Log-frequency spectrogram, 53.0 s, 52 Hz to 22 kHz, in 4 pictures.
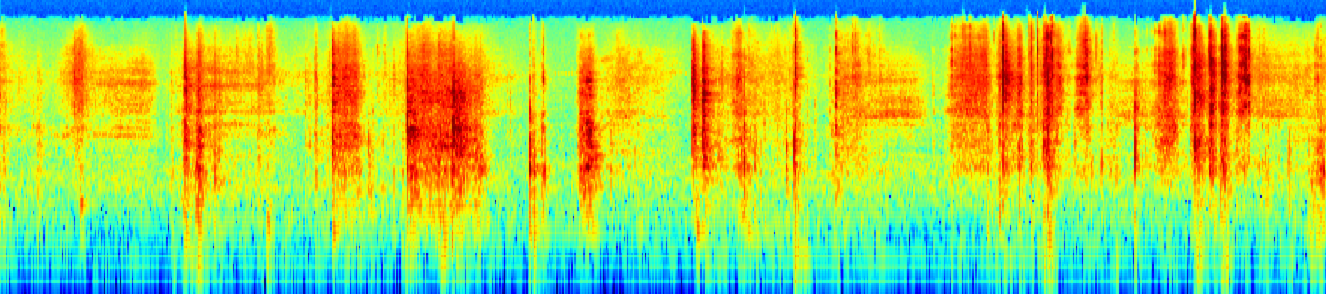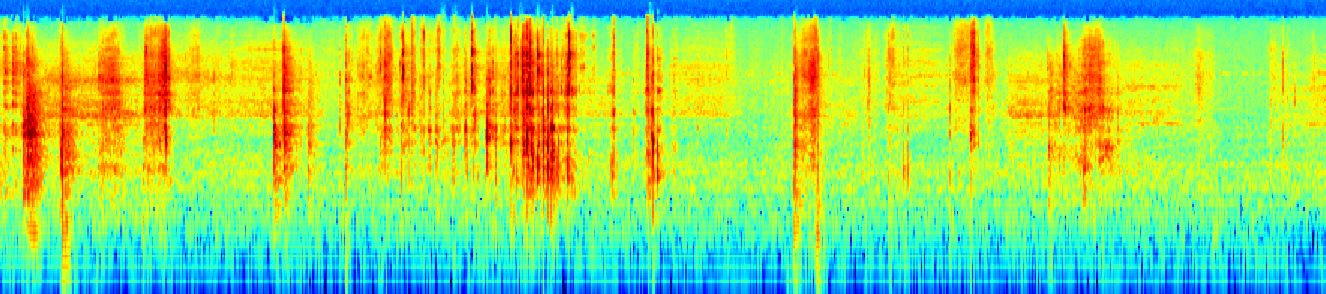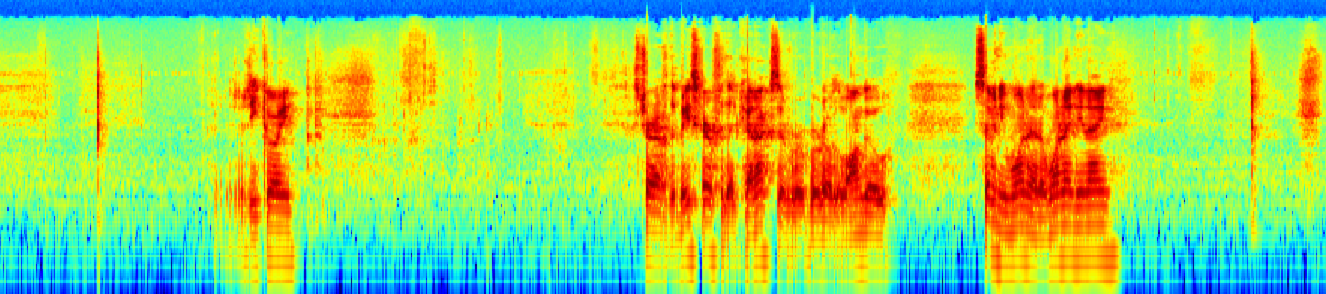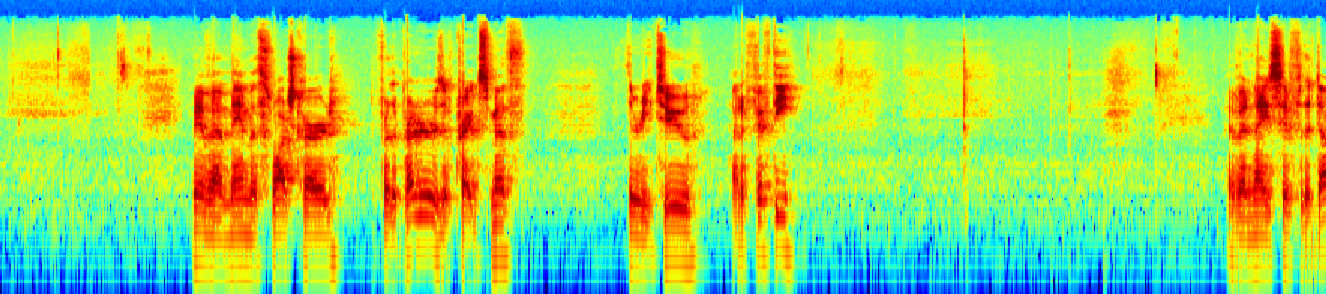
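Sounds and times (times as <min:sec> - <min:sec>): cards rustling and sliding: 0:09.4 - 0:13.2, 0:21.2 - 0:23.2.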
